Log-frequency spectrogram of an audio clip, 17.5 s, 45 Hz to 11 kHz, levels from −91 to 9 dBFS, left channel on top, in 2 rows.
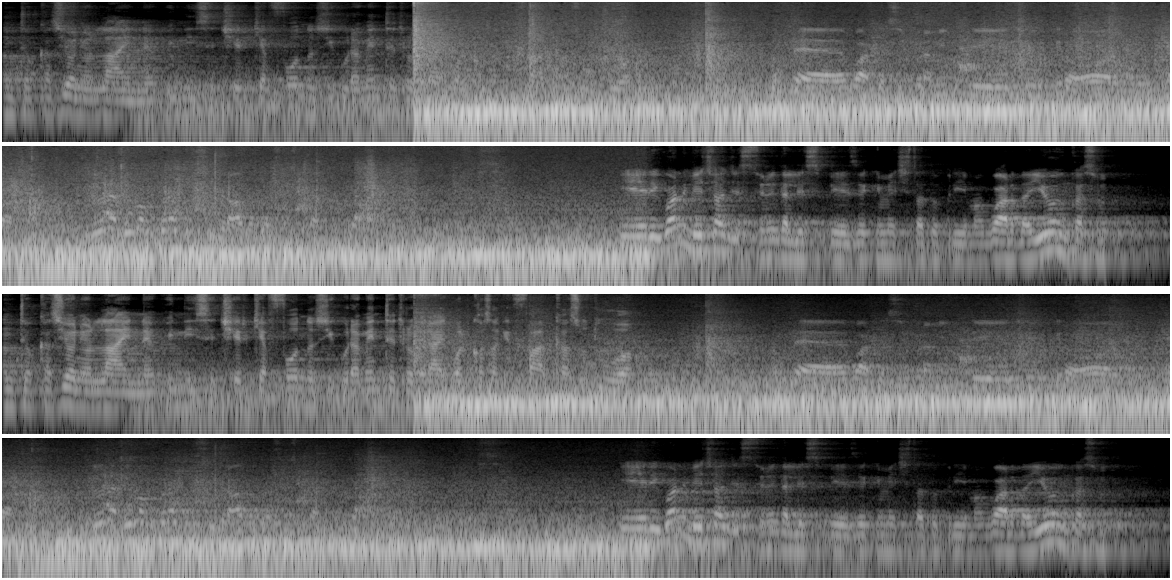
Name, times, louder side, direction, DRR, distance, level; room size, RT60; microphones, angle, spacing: voice 1, 0.0-4.8, right 4 dB, 50° right, 0.5 m, -34 dB
sound 1, 0.9-15.7, equal, 90° right, 2.2 m, -35 dB
sound 2, 3.1-13.6, left 3 dB, 90° left, 0.5 m, -21 dB
voice 2, 5.9-9.1 9.4-12.8 13.4-17.0, left 3 dB, 35° left, 0.4 m, -33 dB
12.0 x 7.4 x 8.5 m
head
